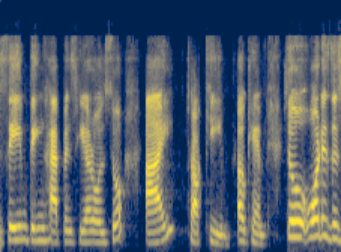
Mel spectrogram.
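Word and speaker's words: italki: It taki. Okay. It okay. And it's like you know I T A L K I pronunciation is very different and like iPhone when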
